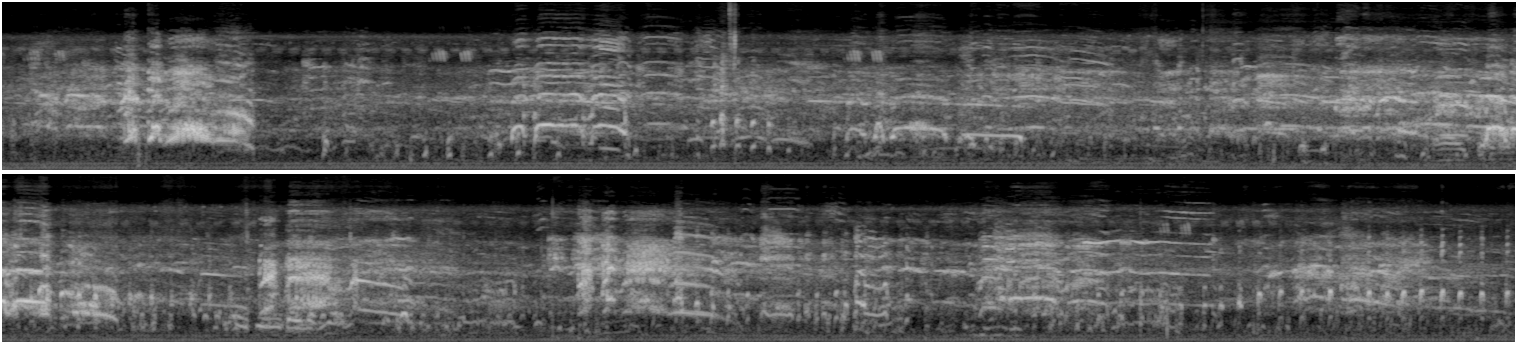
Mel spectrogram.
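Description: Several Sweater-line gamecocks crowing in the yard, one call after another and often overlapping, with loud bouts recurring every few seconds.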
